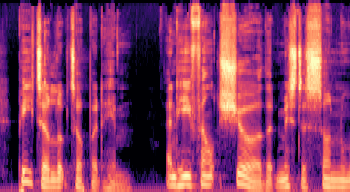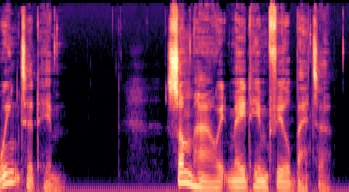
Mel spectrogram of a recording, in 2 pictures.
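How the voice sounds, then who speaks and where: Over a very clean recording with a silent background, a man with a British accent speaks at a moderate pace, his fairly low voice swinging very widely in pitch. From Britain. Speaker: audiobook reader. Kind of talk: children's story reading.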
